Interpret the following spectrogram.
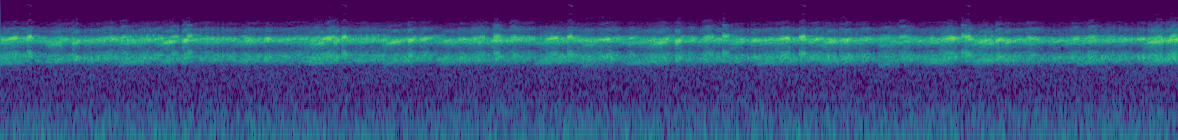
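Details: Live spring recording of frogs in a wetland behind a house: a loud, unbroken chorus of high trilled croaks, overlapping voices flickering within a constant buzzing band, no other sounds present.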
